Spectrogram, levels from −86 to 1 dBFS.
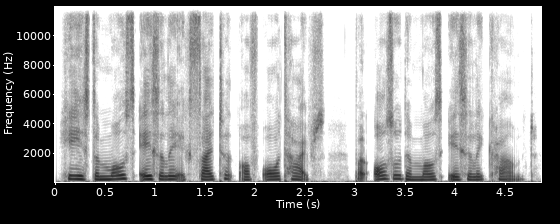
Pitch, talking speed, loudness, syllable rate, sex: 210 Hz, 185 wpm, -20 LUFS, 5.6 syllables/s, female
